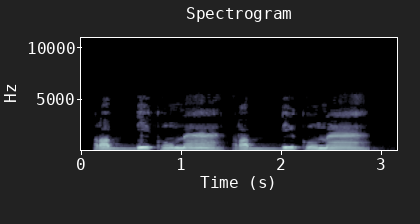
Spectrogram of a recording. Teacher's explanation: لابد ترققين الميم والألف، ربكما ربكما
